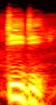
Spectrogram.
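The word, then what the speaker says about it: Deady: D-E-A-D-Y, but it's pronounced Didi.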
